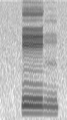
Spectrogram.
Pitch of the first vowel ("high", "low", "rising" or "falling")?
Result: low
